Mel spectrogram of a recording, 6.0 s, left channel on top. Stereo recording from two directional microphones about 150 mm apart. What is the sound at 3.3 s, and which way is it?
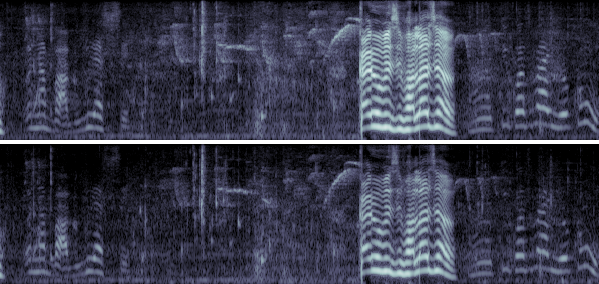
Speech, 5° right (ahead or behind).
